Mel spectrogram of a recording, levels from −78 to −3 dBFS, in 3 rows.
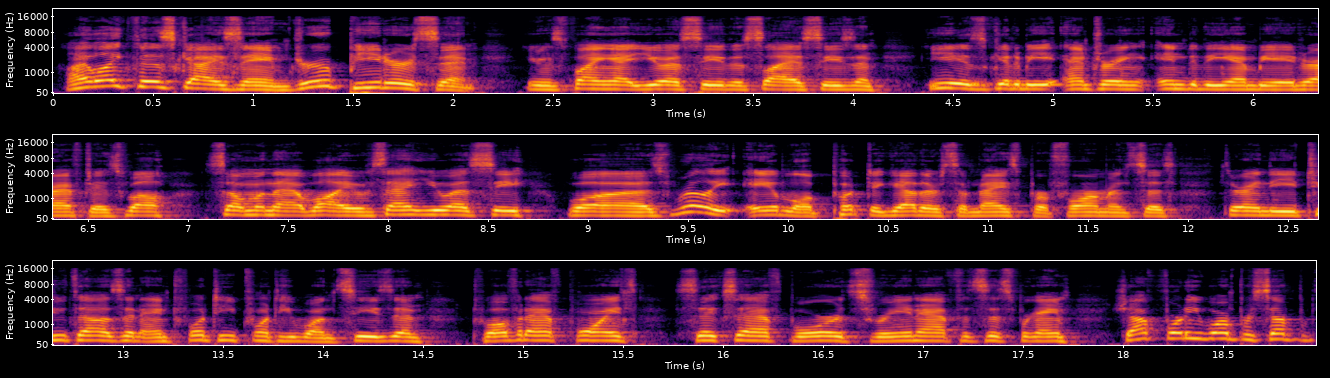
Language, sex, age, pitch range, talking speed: English, male, 20-39, 145-175 Hz, 180 wpm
